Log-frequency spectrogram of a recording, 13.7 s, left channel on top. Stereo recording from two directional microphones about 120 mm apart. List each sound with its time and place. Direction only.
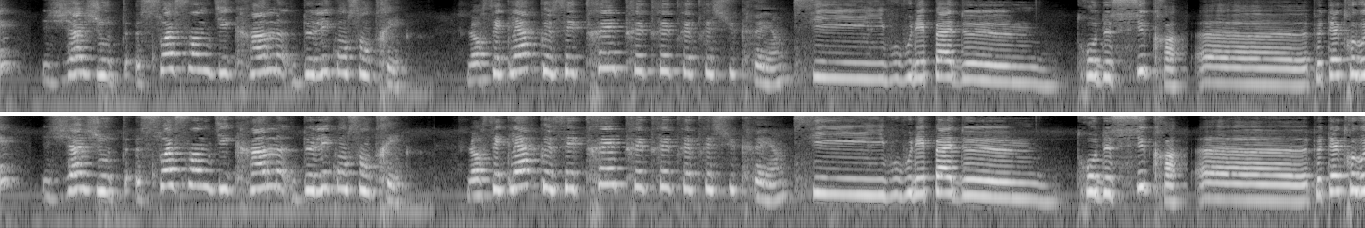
0.7 s speech: 30° left (ahead or behind)
1.2 s speech: 5° right (ahead or behind); by 7.6 s 15° left (ahead or behind)
8.1 s speech: centre (ahead or behind)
